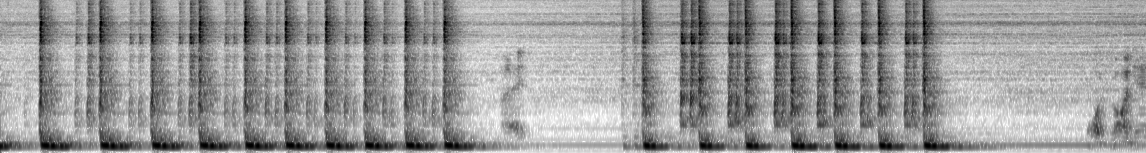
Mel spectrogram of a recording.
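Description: Electronic drum kit pad played through its amplifier: a steady run of drags, two quick ghost notes into each accent, about three a second, on a low, pitched drum sound. The pattern breaks off for about a second midway, then resumes and stops about a second before the end.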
